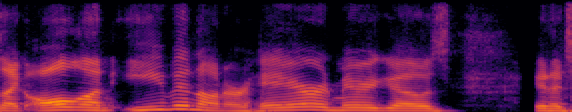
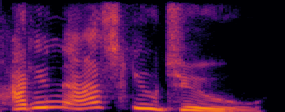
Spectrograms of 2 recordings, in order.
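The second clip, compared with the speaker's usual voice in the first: mock defiance; 10 semitones higher than usual. Acted quarrel, Mary snapping back.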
